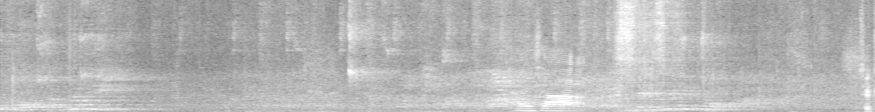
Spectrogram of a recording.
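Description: A crowd murmurs in an echoing indoor hall.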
